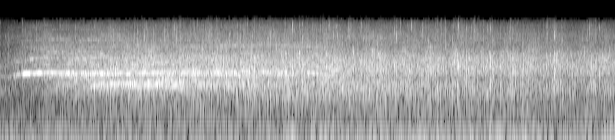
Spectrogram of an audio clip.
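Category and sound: crowd, audience cheering and applauding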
